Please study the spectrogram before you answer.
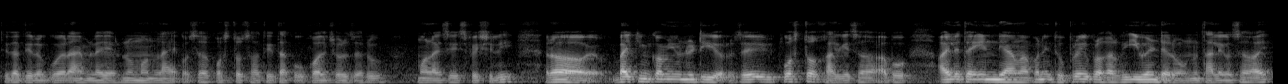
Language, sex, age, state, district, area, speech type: Nepali, male, 18-30, West Bengal, Darjeeling, rural, spontaneous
